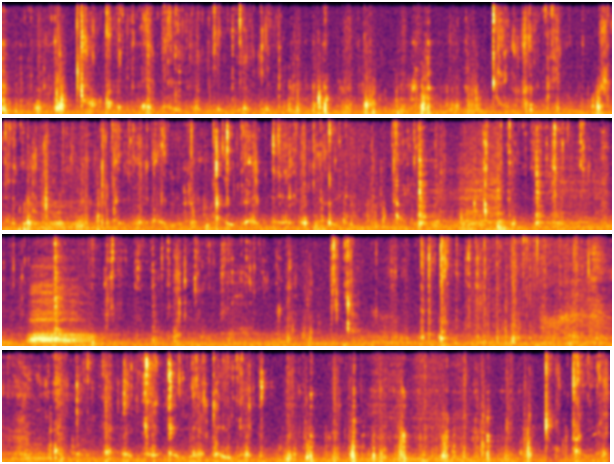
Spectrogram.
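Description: Close-up eating sounds of a pan-fried hotteok dumpling: chewing and biting with many short, wet mouth clicks throughout.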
